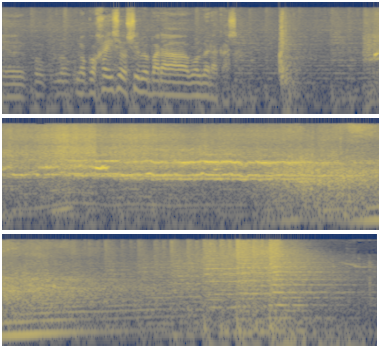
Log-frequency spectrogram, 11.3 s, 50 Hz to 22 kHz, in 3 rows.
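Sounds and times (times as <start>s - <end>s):
speech: 0.2s - 2.9s
car engine roaring as it drives off: 3.3s - 10.2s
car skidding with sustained tire screech: 3.6s - 9.2s.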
